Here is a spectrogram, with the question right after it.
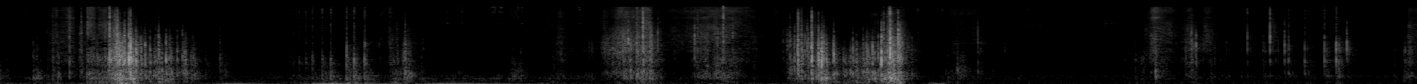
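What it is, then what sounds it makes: Paper magazine pages turned. A hand smooths the thin matte pages of an open magazine with its fingertips and turns them, producing soft, bright paper rustles and crinkles. Louder swishes of turning pages swell around the first second, the fifth second and just past the sixth, with quieter brushing and light ticks between them. A faint low hum sits under the first few seconds.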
